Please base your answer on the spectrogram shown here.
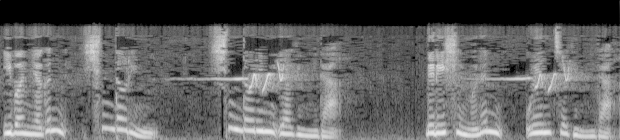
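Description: A woman reading scripted subway announcements in a formal, measured manner. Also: a little high, big pitch swings, slight background noise.

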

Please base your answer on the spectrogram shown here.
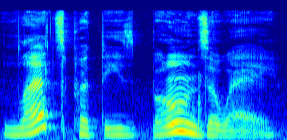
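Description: A woman's voice: fairly low pitch, very animated, takes it slowly, creaky, darkish tone, heavily acted. Woman as a helpful, emphatic young stegosaurus. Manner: stresses key words in correction. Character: helpful young boy stegosaurus, correcting his friend.

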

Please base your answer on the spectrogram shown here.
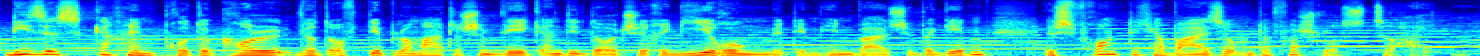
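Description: An actor playing a confident, sardonic Victorian detective in a German audio drama, polite, measured and ironic. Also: male voice, fairly low pitch, lively intonation, over music. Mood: calm, menacing.

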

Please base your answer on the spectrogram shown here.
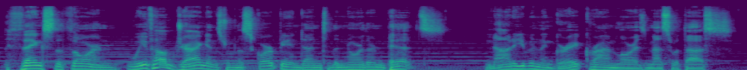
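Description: A man's voice: lowish voice, a little slow, a little mellow, soft background music, lightly acted. A man playing a blunt, inquisitive male dragon outlaw in an audio drama, speaking emphatically. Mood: boastful.

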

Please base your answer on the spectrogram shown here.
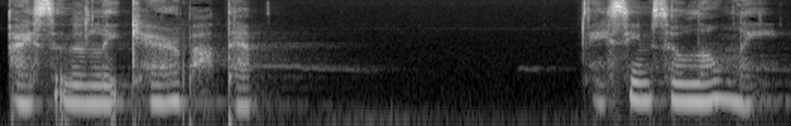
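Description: Casting: young fantasy princess played by a woman, proud but uneasy, very breathy whisper, unhurried, intimate ASMR delivery. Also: mid-range voice, level tone, dark tone, dry recording. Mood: tender, concerned. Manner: hesitant, slow, intimate. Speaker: ASMR roleplay performer.

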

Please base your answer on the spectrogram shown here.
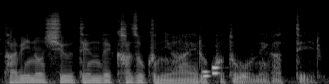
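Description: A stoic fantasy game wanderer, with an extremely low voice. He speaks gravely and curtly, in measured, archaic phrasing. There is faint noise behind him. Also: expressive. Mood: solemn, steadying. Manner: solemn, curt, archaic and measured. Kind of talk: Japanese anime game voice acting.

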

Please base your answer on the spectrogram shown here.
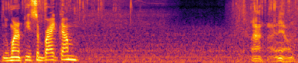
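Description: A man's voice: on the high side, lively intonation, unhurried, fairly bright tone, a little hiss or hum. A man in an audio drama playing a cocky, eccentric starship engineer, chatty, slangy and rambling. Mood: excited, breezy.

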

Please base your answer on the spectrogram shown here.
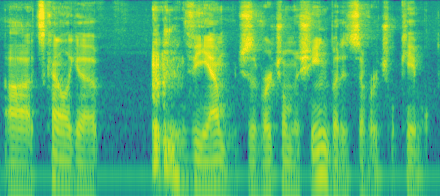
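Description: Male tutorial host, low-pitched, informal and instructional, slight hum behind the voice. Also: a little fast. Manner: informal, step-by-step explaining. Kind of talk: casual screen tutorial narration. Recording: clear background noise and hum.

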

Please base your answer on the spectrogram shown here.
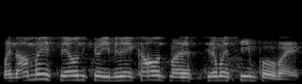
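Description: High-pitched foreign-accented salesman on a tinny phone. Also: slight background noise. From Slovakia. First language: not German. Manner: halting, formally polite, broken grammar. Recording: narrow-band, tinny phone line.

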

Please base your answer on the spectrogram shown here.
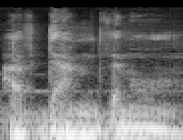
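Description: An extremely deep, menacing shadow condemns in a gravelly growl. Each word drags ominously, as in a dark fantasy game, with music around it. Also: male voice, wildly swooping pitch, heavily acted. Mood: menacing, condemning. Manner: slow, ominous, accusatory. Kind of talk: dramatic video game acting. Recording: echoing voice over loud music.

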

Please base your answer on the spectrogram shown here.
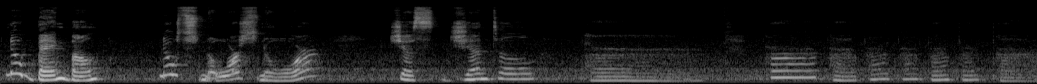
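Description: A woman reading a picture book aloud to children in an animated, playful way, drawing out the sound words. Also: medium pitch, noisy background. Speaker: library story time reader.

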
